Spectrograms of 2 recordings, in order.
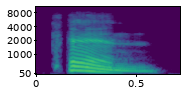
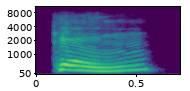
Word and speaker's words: can: Can. No es Ken, como en español seco, but can. Un poquito de inglés, un poquito gringo.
